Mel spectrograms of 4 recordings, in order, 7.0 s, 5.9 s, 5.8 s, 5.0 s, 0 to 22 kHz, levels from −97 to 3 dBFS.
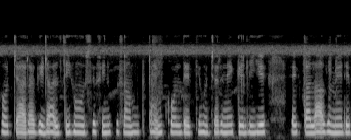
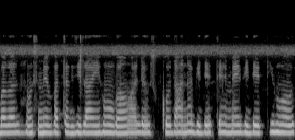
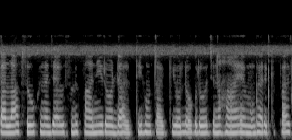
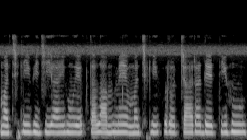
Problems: constant background noise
